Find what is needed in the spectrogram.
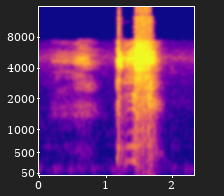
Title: Second Attempt (A few more sneezes for you)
